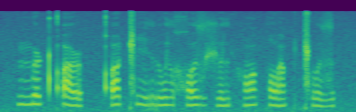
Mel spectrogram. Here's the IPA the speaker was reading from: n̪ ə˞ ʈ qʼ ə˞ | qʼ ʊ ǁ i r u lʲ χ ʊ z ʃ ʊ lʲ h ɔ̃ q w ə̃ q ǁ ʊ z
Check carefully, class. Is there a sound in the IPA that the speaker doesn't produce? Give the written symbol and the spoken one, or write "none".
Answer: none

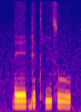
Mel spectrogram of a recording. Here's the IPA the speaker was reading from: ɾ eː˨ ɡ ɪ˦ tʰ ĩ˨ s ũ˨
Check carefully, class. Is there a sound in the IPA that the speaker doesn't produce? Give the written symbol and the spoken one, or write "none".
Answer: ũ˨ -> u˨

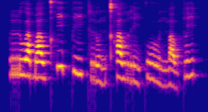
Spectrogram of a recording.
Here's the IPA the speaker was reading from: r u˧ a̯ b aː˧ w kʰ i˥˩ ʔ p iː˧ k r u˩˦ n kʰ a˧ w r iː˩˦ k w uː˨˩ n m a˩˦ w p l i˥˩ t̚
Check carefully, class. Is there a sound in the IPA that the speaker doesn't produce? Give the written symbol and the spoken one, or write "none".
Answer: aː˧ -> a˧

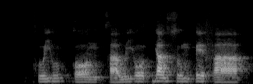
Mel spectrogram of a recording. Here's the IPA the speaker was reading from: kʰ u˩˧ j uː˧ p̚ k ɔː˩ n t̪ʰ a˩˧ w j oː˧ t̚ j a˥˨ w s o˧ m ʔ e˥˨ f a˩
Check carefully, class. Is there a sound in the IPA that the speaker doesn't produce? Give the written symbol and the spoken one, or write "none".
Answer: o˧ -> u˧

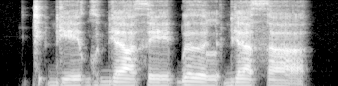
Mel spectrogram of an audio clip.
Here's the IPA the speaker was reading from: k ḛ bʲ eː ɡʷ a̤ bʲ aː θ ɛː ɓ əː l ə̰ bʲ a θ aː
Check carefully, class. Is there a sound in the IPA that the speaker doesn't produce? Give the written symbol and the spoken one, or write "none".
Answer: ɛː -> eː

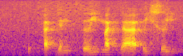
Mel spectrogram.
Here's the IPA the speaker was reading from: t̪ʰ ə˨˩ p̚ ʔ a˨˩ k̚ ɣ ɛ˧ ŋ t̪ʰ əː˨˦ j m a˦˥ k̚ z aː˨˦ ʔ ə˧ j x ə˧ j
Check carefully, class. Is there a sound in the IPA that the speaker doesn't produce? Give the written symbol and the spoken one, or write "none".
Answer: none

